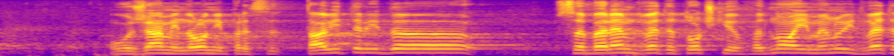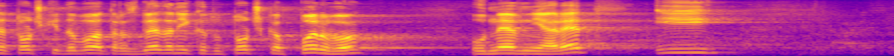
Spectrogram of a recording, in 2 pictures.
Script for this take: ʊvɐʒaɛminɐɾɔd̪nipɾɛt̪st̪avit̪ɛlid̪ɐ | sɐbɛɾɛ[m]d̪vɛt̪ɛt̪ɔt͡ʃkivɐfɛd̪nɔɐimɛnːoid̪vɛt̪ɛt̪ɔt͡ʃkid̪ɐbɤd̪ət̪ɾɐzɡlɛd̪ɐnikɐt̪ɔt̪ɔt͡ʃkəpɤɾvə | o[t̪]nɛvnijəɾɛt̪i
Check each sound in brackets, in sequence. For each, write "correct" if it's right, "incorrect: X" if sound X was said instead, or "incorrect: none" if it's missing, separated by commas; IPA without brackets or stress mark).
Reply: correct, incorrect: d̪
